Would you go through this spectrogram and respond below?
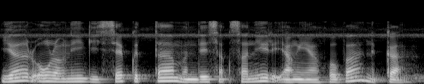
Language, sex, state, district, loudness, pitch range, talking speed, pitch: Garo, male, Meghalaya, South Garo Hills, -17 LUFS, 115-145 Hz, 115 wpm, 135 Hz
